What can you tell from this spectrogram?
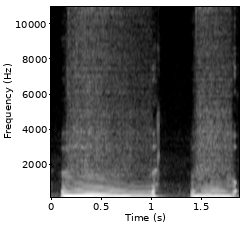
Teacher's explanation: voiced consonants where the vocal cords are vibrating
